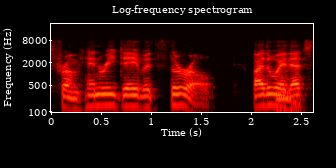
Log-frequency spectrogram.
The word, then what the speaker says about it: Thoreau: 17 years old, and it's from Henry David Thoreau. By the way, Hmm. that's the correct pronunciation of his name I got from his great great granddaughter in Concord, Massachusetts years ago.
